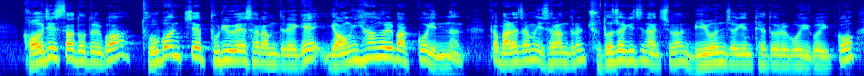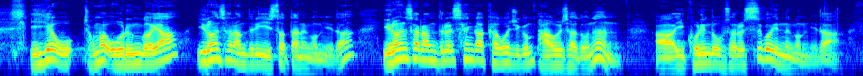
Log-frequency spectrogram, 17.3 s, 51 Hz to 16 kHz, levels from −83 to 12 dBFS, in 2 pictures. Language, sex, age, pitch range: Korean, male, 40-59, 145-210 Hz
